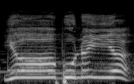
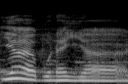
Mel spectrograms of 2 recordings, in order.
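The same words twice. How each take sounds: First: It is declaimed loudly like a formal sermon. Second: It is said softly and tenderly, like a caress.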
